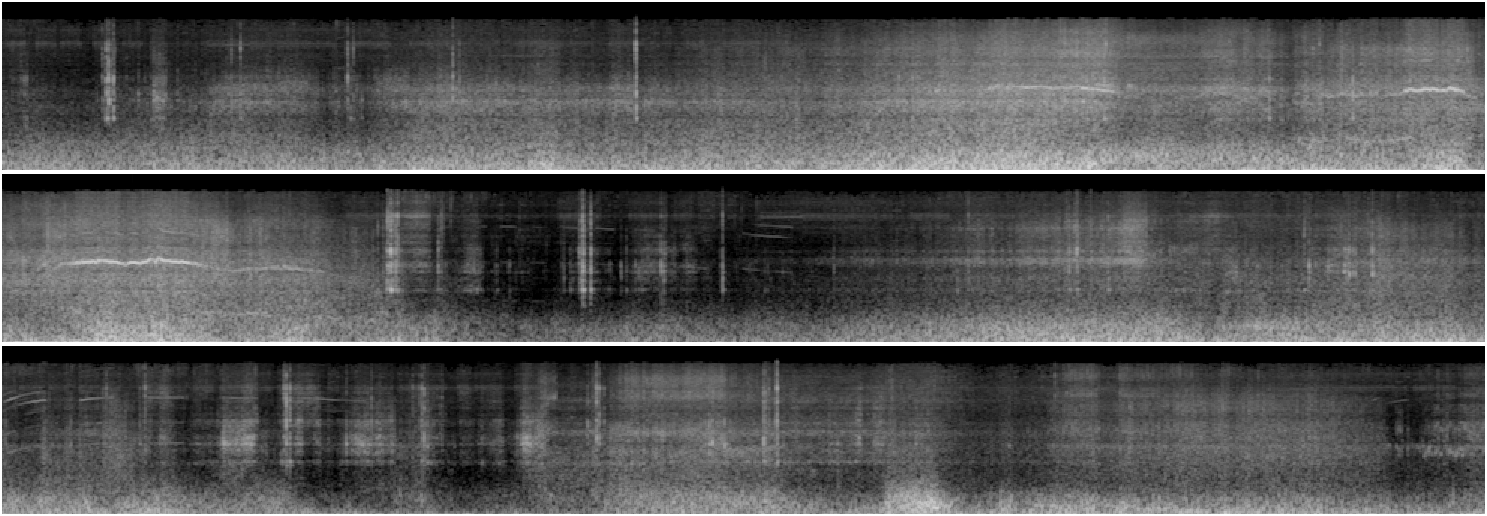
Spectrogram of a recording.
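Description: Wind rushes loudly past a microphone outdoors.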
